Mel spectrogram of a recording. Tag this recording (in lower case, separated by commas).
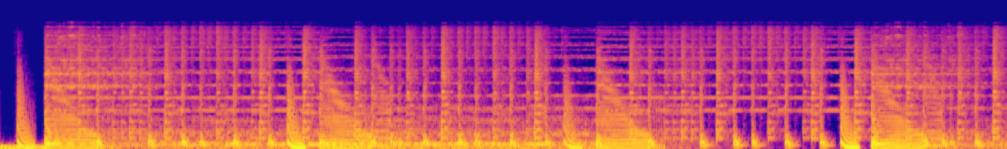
music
